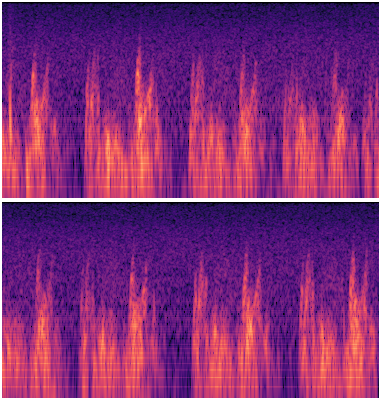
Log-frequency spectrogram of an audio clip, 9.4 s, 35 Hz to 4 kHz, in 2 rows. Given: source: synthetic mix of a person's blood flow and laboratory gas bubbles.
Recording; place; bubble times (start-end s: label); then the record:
Doppler ultrasound of blood flow; precordium
0.07-0.14 s: bubbles
From the record:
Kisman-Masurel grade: 123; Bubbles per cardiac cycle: 1 to 2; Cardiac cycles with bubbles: 10 to 50%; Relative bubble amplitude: loud (0.450 to 0.775); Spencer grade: 2 (many but less than half of the cardiac periods contain bubble signals, singularly or in groups); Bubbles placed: only in the low amplitude regions of the cardiac cycle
